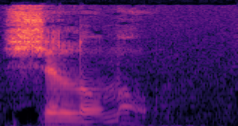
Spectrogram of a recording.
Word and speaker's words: Shlomo: In this case, it is pronounced Shlomo. So we have a short little vowel here, Shlomo.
